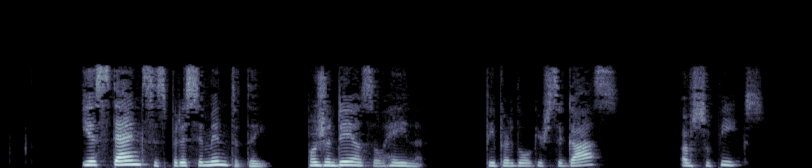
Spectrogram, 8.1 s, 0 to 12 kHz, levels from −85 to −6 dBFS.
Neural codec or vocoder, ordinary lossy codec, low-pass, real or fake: codec, 16 kHz, 0.5 kbps, X-Codec, HuBERT features, trained on LibriSpeech; MP3, 32 kbps; 7.2 kHz; fake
